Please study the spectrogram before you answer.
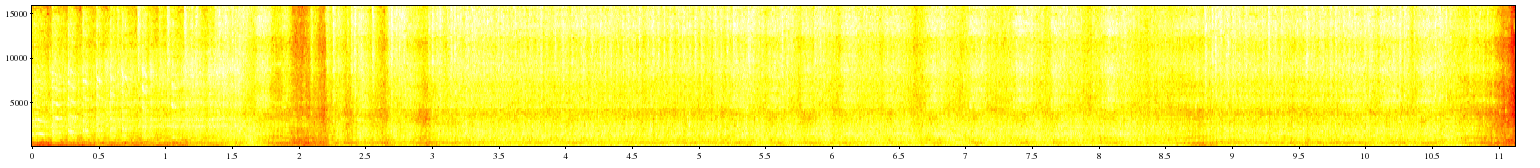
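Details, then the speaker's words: Truck engine on a freshly fitted old Edelbrock carburettor with transfer slots squared and idle mixture a turn and a half out, no choke hooked up: catches and runs unevenly with sagging dips; won't idle, needs tuning. "SHE WON'T IDLE, BUT IT DOES RUN."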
